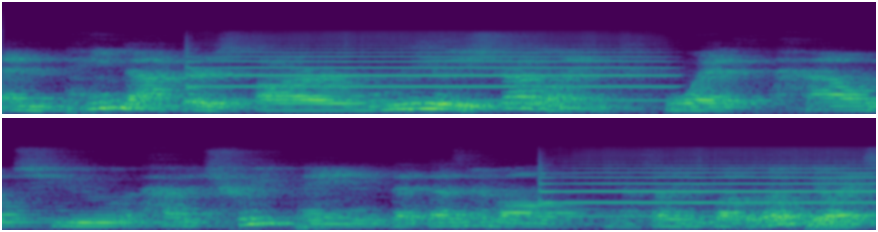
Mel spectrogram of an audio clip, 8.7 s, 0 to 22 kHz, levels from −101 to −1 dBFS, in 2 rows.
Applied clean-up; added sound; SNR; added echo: none; Trumpet; 10 dB; reverberation time 0.7 s.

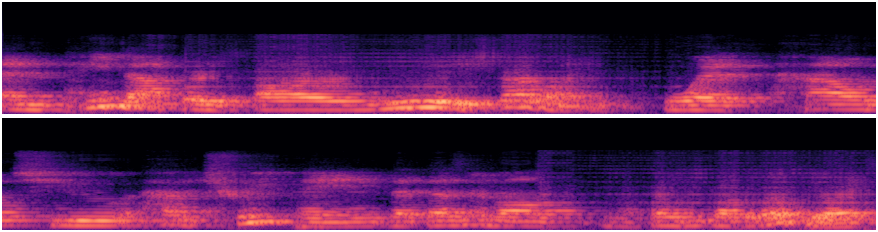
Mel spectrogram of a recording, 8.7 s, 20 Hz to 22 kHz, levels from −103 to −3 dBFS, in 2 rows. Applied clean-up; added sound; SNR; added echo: neural separator model SepFormer DNS4.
